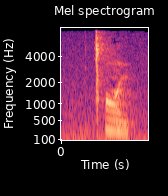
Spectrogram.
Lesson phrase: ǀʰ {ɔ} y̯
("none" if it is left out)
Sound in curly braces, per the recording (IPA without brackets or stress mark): ɔ̃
